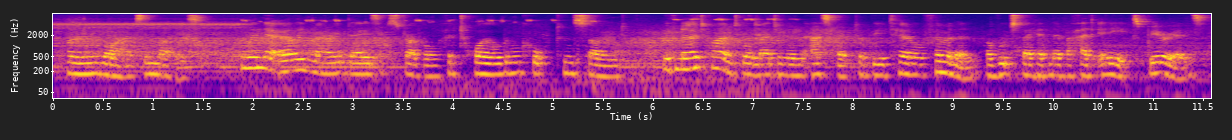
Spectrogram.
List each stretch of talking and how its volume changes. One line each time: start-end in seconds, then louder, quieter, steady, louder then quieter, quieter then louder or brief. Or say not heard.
0.0-11.5 steady.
